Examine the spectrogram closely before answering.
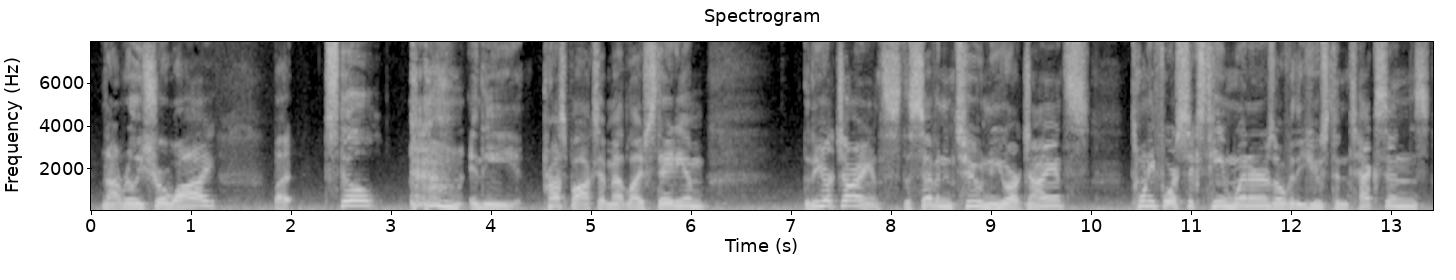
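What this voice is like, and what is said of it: Slightly raspy voice. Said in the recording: “I am a little raspy right now.”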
